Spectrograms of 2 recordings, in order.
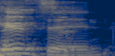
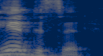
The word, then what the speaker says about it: Henson: Henson. Okay. Taraji Henson. Yeah. I knew it wasn't Henderson. I was about to say Henderson. P. But Henson. it's Henson.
